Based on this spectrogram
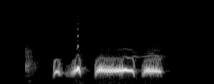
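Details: Spotted dove lure cooing meant to provoke a response: a faint pip, two short clipped coos, then a long steady mid-pitched coo and a final short note, on a silent background.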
